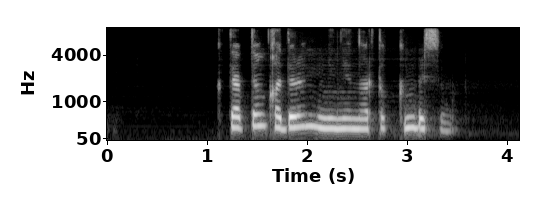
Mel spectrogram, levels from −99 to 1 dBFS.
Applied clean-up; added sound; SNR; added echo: neural mask model DeepFilterNet 3.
